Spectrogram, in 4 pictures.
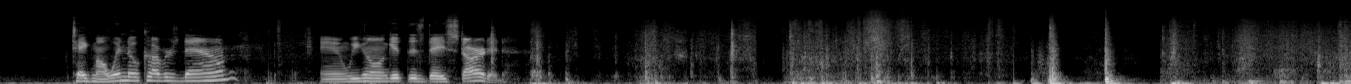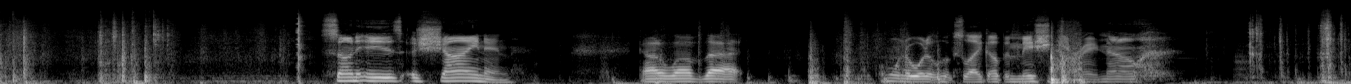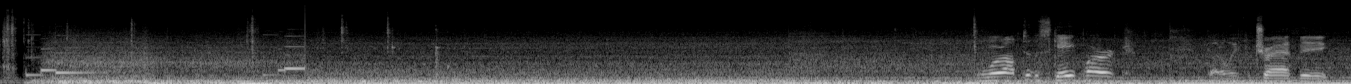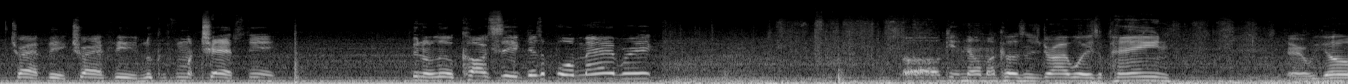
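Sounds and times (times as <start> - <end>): vehicle engine starting and running: 26.8 - 54.0
two-note dashboard chime: 27.3 - 28.4, 29.6 - 30.2.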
